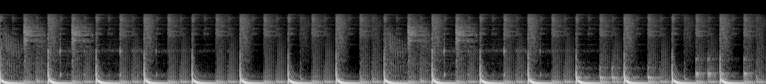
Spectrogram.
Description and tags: Sicily House Full
Sicily House Beats is my new loop pack Featuring House-Like beats and bass. A nice Four on the Floor dance party style. Thanks! ENJOY!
